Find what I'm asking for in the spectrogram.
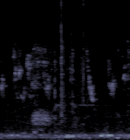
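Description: Pigeons coo in a low, soft burble among prized pigeons, with brief higher chirps and a flutter of activity around them, close and steady without talk.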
